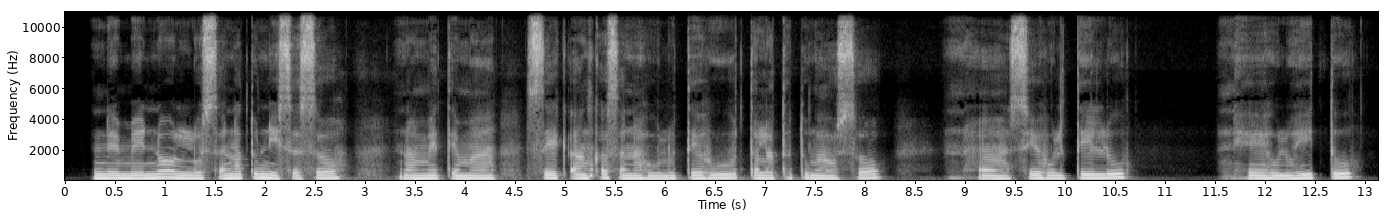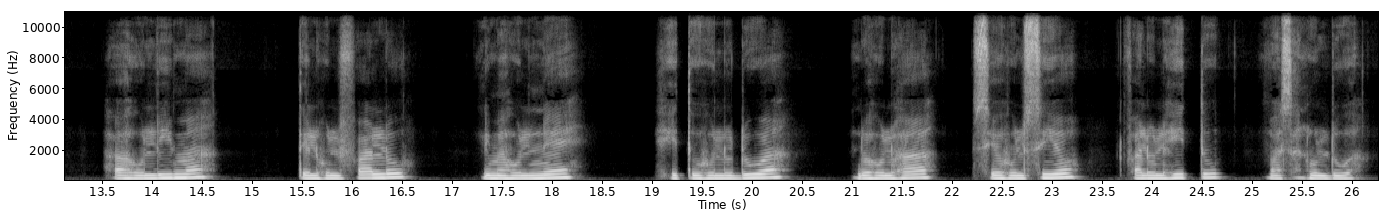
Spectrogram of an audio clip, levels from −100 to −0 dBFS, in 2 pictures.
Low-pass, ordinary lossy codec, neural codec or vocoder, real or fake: none; none; none; real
